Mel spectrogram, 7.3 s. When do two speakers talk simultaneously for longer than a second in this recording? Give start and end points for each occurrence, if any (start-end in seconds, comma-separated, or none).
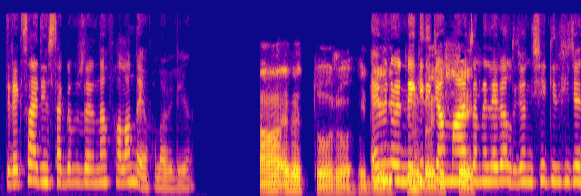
4.6-6.0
